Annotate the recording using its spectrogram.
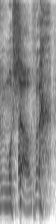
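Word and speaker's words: moshav: a kind of mistake on wikipedia it's a mushaf now it's some it somehow got around that i live in a moshov which is some kind of socialist collective community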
